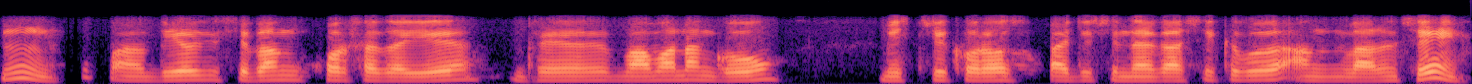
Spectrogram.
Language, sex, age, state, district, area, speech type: Bodo, male, 60+, Assam, Udalguri, urban, conversation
